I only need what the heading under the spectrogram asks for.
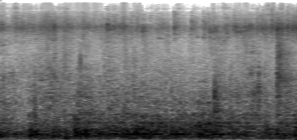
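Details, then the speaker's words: Historic grist mill being brought up to speed with grain dropping in, before the stone is lowered. Low, uneven rumbling, clanging and creaking with no sharp knocks or squeals, the normal sound of the millstones. Normal grinding. "So what I'm doing is I'm bringing up the speed. I'm hearing the normal clanging. And I can hear it dropping in."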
